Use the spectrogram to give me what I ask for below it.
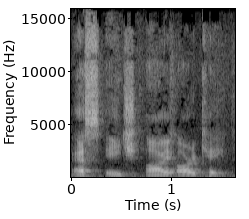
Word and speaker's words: shirk: out for you too s h i r k so nothing worse for a muslim from a faith perspective nothing worse than shirk s-h-i-r-k sounds like shrek so that's easy to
